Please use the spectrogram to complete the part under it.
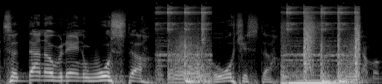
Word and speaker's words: Worcester: This one out to Dan over there in Worcester, Worcester. Get the right pronunciation on that one.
